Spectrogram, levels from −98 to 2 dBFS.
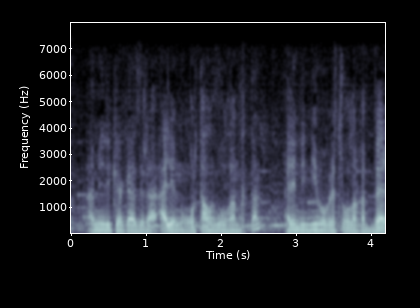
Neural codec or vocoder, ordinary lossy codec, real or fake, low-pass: vocoder, 44.1 kHz, 128 mel bands every 512 samples, BigVGAN v2; none; fake; 7.2 kHz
